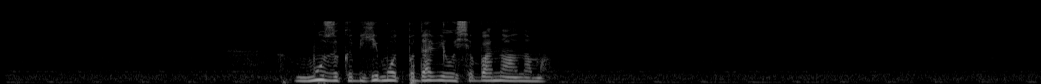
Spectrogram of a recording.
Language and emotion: Russian, neutral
